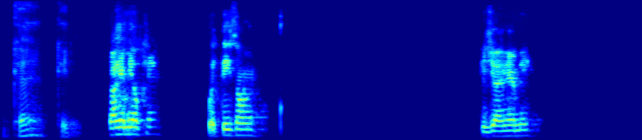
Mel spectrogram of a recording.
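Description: A man speaks calmly over an online call, in short phrases with pauses.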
